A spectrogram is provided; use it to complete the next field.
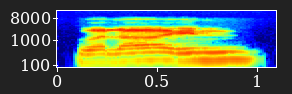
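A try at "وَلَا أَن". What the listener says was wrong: کہہ دیا نا، آپ اس کو کوئی چھوٹا کریں، والا ان۔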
